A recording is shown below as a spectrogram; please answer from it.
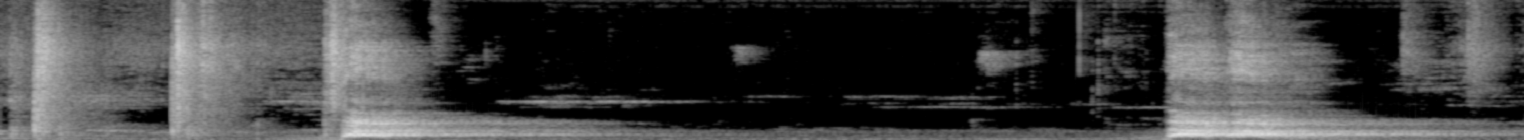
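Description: Two heavy, booming barks from a Rottweiler stand out, each ringing briefly before fading. A couple of softer clicks or knocks come just before the first bark, with quiet background in between.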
